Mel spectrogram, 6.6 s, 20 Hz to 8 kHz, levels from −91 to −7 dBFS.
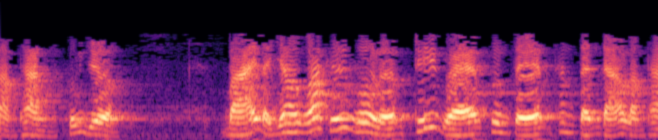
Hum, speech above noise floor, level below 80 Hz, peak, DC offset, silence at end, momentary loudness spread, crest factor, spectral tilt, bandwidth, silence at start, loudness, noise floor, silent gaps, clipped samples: none; 31 dB; -54 dBFS; -2 dBFS; under 0.1%; 0 s; 9 LU; 14 dB; -10.5 dB/octave; 3.9 kHz; 0 s; -15 LUFS; -45 dBFS; none; under 0.1%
